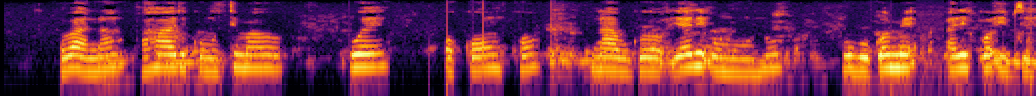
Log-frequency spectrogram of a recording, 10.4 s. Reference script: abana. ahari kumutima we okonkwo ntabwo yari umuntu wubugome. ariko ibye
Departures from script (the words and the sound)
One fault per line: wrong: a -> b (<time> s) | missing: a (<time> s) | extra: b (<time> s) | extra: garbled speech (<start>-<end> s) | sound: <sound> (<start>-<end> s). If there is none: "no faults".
sound: laugh (9.2-9.3 s)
